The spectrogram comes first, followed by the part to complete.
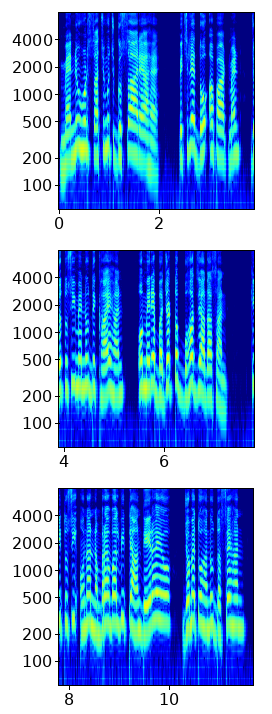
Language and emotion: Punjabi, angry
